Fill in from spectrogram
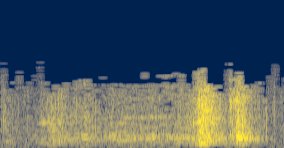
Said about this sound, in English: And so with the help of Jigger, one of Smiley's men, Pat and Terry were forced into the kitchen part of the tavern. There, a trap door in the floor was raised.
